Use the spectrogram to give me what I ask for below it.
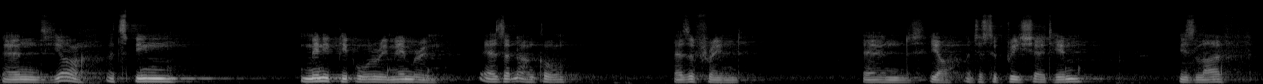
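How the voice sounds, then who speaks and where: An older man from Zambia giving a halting memorial tribute for his brother, with frequent fillers. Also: medium pitch, steady tone, a little mellow. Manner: halting, many fillers like "yeah" and "um". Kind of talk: memorial speech. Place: hall at a memorial gathering. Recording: long reverb of a hall.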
